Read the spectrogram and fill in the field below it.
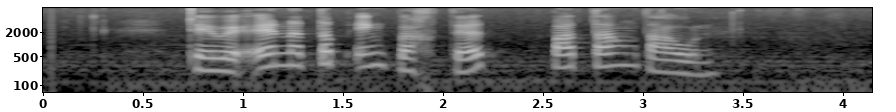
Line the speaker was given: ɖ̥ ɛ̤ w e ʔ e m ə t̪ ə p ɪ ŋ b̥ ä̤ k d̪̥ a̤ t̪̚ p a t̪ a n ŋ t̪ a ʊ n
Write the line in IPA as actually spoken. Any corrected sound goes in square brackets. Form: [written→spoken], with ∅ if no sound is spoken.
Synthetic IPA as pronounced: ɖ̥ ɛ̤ w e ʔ e [m→n] ə t̪ ə p ɪ ŋ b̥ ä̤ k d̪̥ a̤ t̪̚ p a t̪ a [n→∅] ŋ t̪ a ʊ n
